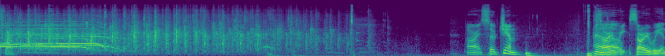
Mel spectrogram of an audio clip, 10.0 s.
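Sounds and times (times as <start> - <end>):
speech: 0.0 - 0.4, 7.0 - 7.9, 8.9 - 9.9
audience applause: 0.0 - 5.8.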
